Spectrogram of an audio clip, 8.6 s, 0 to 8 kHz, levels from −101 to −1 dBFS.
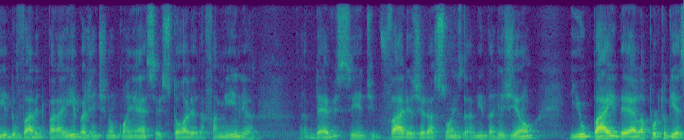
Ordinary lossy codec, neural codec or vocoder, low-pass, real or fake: none; codec, 16 kHz, 8 kbps, FunCodec, trained on LibriTTS, 25 frames a second; none; fake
